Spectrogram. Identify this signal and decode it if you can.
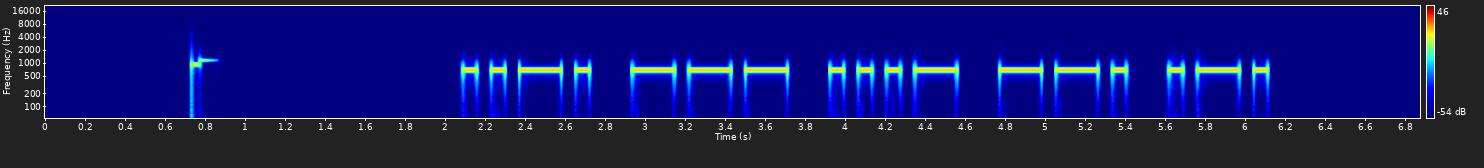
Morse code, heard as a keyed tone, about 17 wpm, 700 Hz. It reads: FOVGR
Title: Code Groups - 5 Letters - 17wpm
